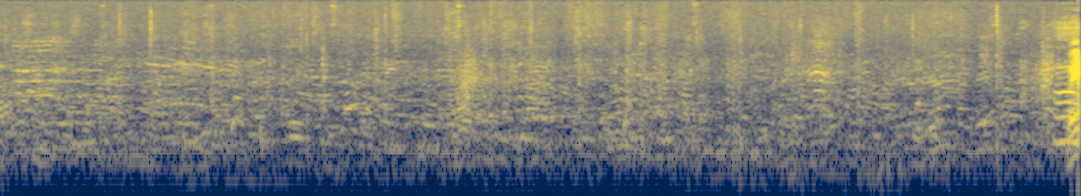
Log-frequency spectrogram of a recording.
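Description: A crowd of people talk outdoors at a distance.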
